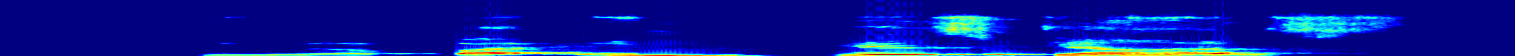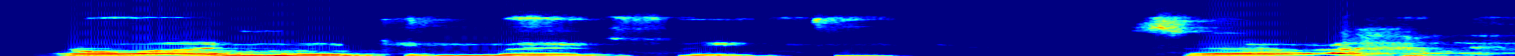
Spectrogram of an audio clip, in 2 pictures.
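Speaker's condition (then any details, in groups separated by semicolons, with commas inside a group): Cerebral palsy; therapy since six months old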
